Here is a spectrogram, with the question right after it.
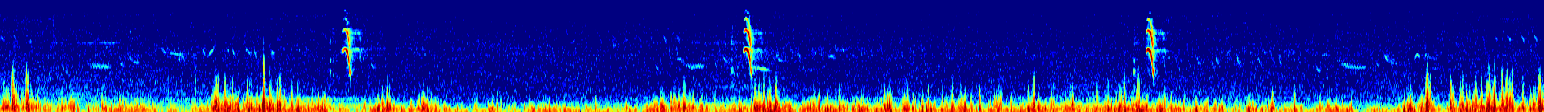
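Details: Steppe marmot (bobak) repeating a short, piercing whistle three times at even four-second intervals, each note dropping quickly in pitch, with low wind noise and rustling throughout.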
